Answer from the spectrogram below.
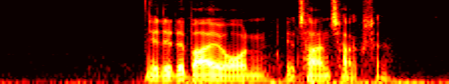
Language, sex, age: Danish, male, 28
